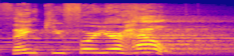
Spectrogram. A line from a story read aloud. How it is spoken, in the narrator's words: yelled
